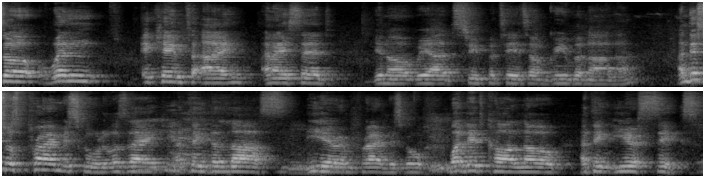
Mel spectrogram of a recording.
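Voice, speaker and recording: Speech comes at a fairly slow pace with ordinary pitch variation, amid noticeable background noise and audible room echo. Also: man, fairly high pitch for a man. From Liverpool, England, Jamaican family. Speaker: poet. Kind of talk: conference talk. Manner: animated.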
